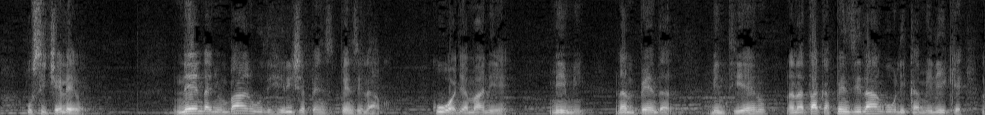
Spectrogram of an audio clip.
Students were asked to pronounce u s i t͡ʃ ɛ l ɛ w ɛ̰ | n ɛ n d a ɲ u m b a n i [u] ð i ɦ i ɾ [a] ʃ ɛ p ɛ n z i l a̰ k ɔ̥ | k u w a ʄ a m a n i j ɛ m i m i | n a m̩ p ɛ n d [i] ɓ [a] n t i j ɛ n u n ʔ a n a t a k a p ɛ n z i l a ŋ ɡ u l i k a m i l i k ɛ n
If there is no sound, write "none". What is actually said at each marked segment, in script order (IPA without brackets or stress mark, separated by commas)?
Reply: u, i, a, i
